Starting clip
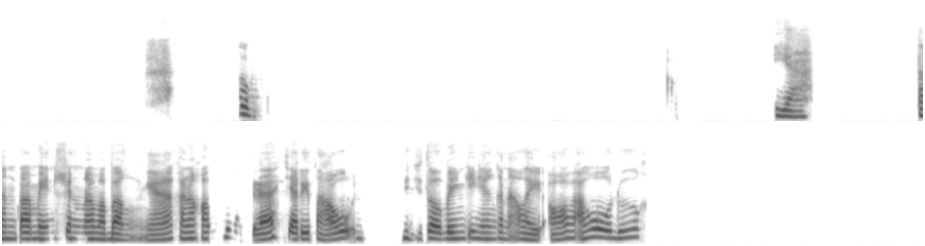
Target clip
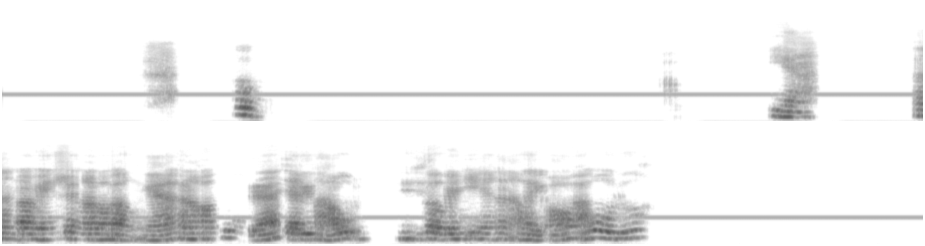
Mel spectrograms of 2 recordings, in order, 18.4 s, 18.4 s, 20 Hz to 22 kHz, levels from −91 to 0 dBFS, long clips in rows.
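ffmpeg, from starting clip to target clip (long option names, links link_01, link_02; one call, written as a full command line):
ffmpeg -i in.wav -af "afftfilt=real='re':imag='-im':win_size=4096:overlap=0.75,highshelf=frequency=3100:gain=2.5,flanger=delay=15.5:depth=6.6:speed=1.9,aeval=exprs='val(0)+0.000631*sin(2*PI*1000*n/s)':channel_layout=same,asetrate=40440,aresample=44100,atempo=1.09051,volume=2.5dB" out.wav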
